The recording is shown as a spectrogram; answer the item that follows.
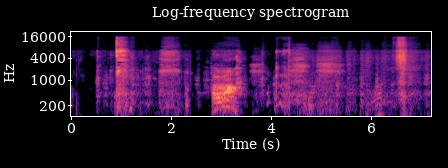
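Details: Two American black bears, Kevin and Russel, wrecking a bedroom indoors; short rough growling bursts and snorting breaths between clattering thumps, the loudest growl near the middle, heard in a small room.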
